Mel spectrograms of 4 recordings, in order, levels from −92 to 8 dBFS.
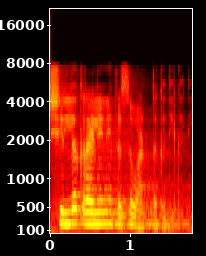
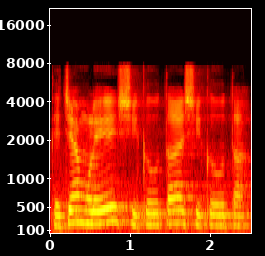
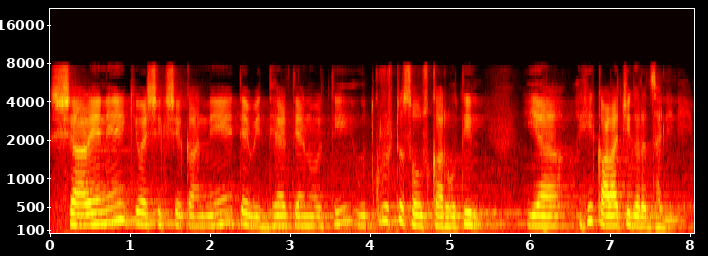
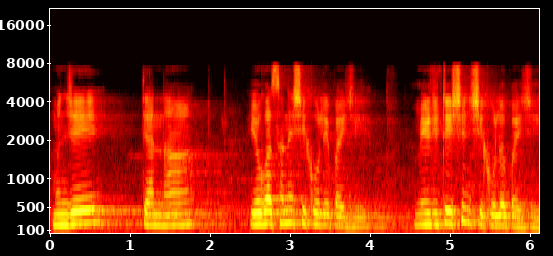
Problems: none marked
